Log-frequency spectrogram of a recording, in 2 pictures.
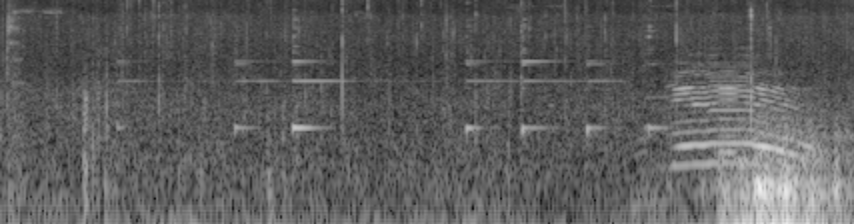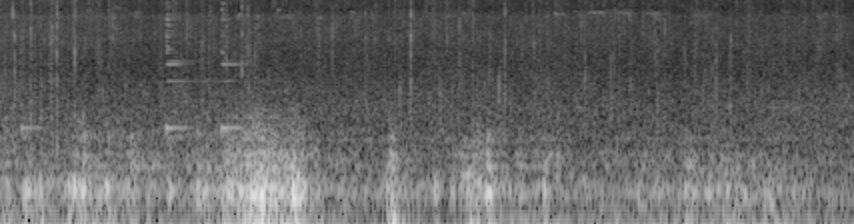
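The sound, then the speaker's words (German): Steady heavy rain hisses throughout on a foggy mountain pasture while cows moo twice, one long low call in the middle and a second shorter one soon after, both clear above the downpour. “Hier gibt es Weiden mit Kühen.”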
